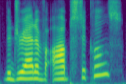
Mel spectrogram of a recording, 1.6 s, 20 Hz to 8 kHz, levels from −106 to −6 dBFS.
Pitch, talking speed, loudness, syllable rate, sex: 240 Hz, 150 wpm, -18 LUFS, 4.3 syllables/s, female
